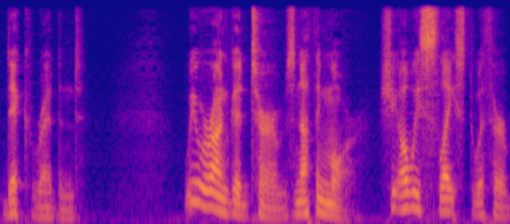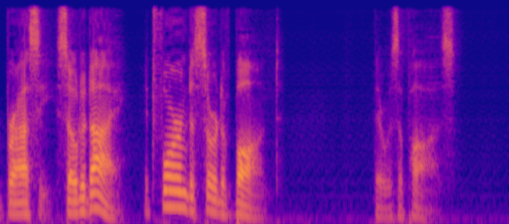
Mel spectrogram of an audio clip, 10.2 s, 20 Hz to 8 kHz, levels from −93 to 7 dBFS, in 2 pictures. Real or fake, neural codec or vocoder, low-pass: fake; codec, 16 kHz, 0.4 kbps, LongCat-Audio-Codec; 7.2 kHz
